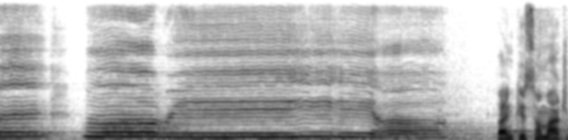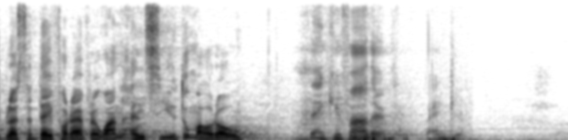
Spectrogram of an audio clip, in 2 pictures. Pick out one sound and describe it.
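Voices sing a hymn together in a large echoing hall.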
